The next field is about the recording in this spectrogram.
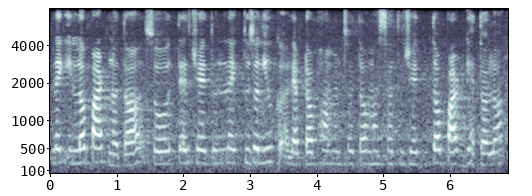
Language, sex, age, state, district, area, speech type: Goan Konkani, female, 18-30, Goa, Tiswadi, rural, spontaneous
